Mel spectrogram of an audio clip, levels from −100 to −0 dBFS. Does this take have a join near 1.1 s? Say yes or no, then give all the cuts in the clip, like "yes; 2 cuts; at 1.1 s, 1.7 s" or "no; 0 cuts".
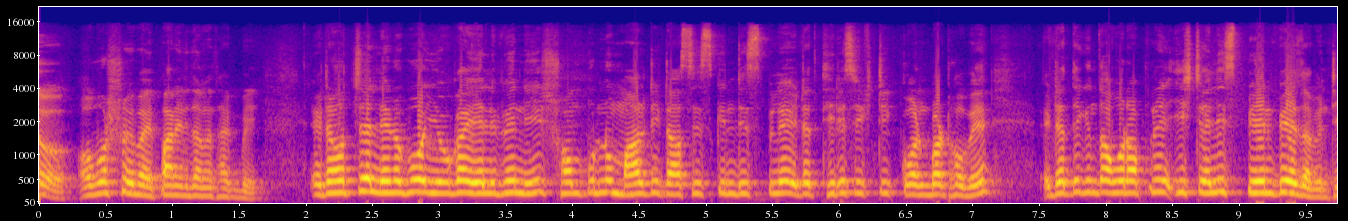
no; 0 cuts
